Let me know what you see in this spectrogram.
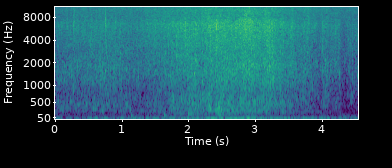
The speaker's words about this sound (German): Die Wellen der leichten Brandung zeigen uns, wie es im ganzen Leben läuft. Egal, wie ruhig es auch zu sein scheint, alles bleibt trotzdem immer in Bewegung.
